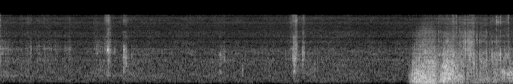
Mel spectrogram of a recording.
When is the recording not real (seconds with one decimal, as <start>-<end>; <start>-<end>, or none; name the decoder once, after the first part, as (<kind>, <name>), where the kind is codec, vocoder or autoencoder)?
0.0-5.1 (codec, DAC)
